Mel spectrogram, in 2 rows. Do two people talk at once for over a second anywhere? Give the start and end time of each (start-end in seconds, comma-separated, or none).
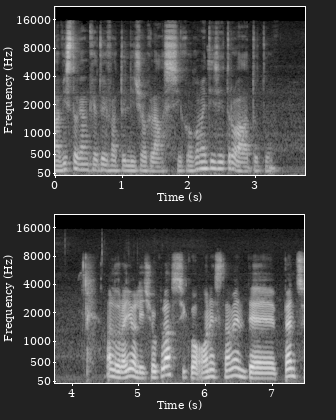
none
